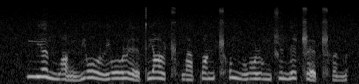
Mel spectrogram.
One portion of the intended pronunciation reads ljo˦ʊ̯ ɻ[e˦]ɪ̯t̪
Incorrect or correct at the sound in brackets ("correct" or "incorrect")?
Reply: incorrect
